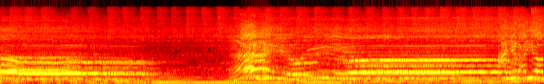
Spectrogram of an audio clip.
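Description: Gospel worship singing: voices hold long sustained notes, gliding to a new note about halfway through, over a steady low bass accompaniment.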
